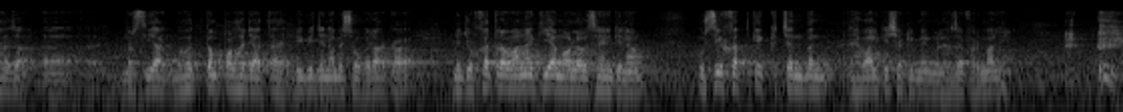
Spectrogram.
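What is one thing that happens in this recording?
A man chants melodically into a microphone, heard through a loudspeaker.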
